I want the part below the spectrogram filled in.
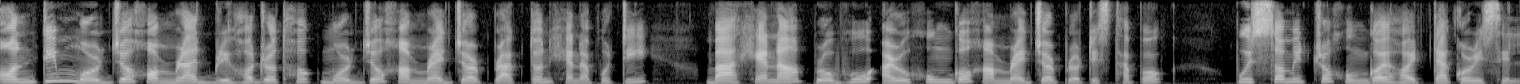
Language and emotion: Assamese, neutral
